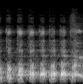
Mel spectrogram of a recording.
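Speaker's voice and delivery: rapid high ta-ta-ta gunfire; spray the room like a yakuza's machine gun; mock machine gun. Mimicking a yakuza's gun in a shabby restaurant, playful rat-a-tat.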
